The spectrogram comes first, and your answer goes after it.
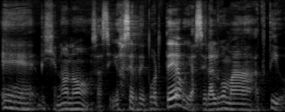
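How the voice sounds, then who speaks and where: A woman talks at a fairly quick pace, and audible room echo surrounds her voice. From Chile. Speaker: podcast guest. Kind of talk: casual chat.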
